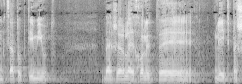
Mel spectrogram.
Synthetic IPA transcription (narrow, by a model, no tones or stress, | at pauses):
mkt͡sat̪o̞pt̪imijut̪ | beaʃe̞ʁlajeχo̞let̪ | lehit̪paʃ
